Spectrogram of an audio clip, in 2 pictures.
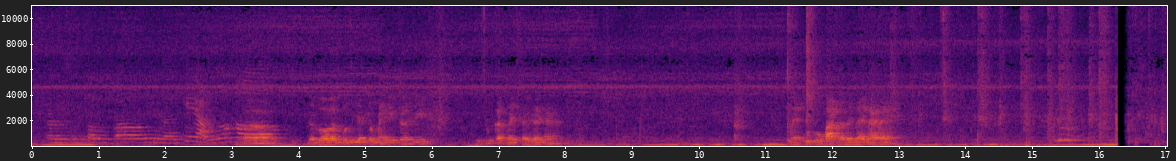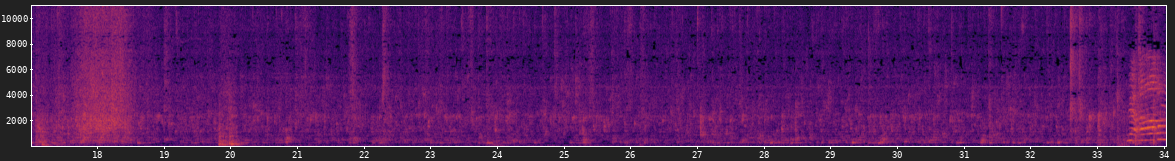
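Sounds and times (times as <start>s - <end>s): bath water running and splashing: 0.0s - 34.0s
low hum: 2.8s - 16.3s.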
